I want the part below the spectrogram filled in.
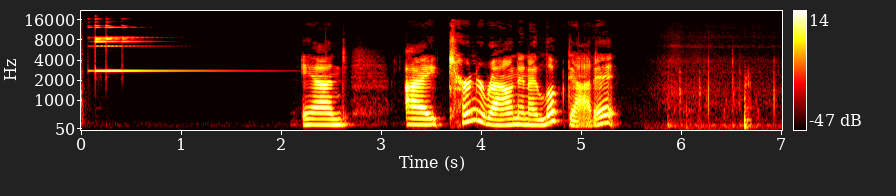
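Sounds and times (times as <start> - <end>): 
small lever-operated dining room bell ringing in a historic house museum: 0.0 - 2.2
speech: 2.2 - 5.4.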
